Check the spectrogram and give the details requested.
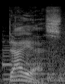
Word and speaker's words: DS: In France, DS is pronounced déesse, which means goddess.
